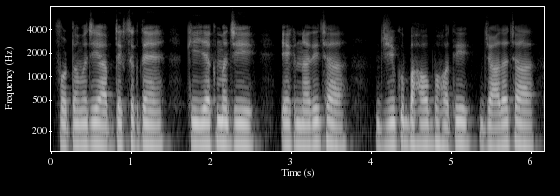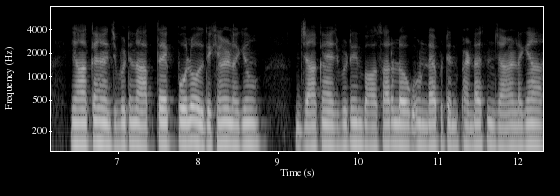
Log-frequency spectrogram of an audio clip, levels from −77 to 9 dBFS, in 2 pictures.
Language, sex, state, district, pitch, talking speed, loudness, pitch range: Hindi, male, Uttarakhand, Uttarkashi, 125 Hz, 200 wpm, -18 LUFS, 120-130 Hz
